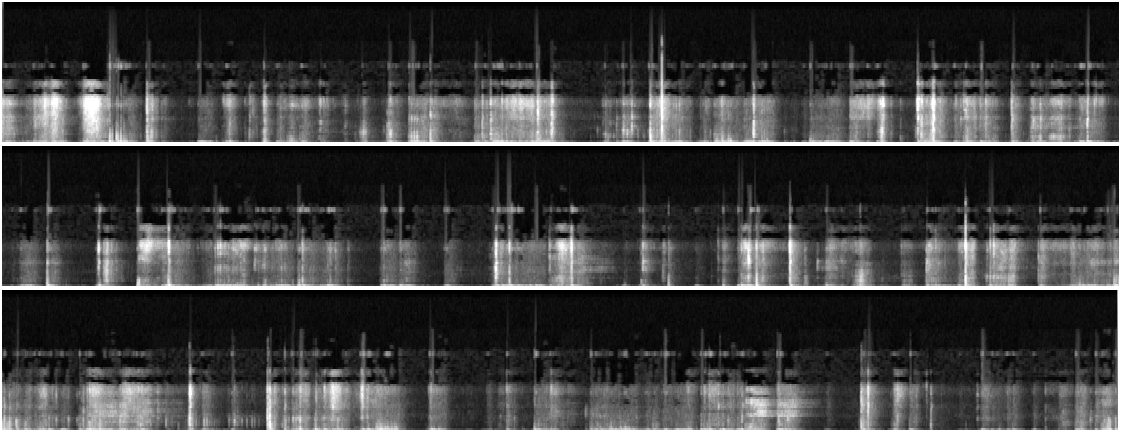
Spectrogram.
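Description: Close, irregular rubbing, bumping and knocking right against the phone's microphone, in uneven bursts, as wiring is pushed and tucked into the car's rear-seat trim and upholstery by hand.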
